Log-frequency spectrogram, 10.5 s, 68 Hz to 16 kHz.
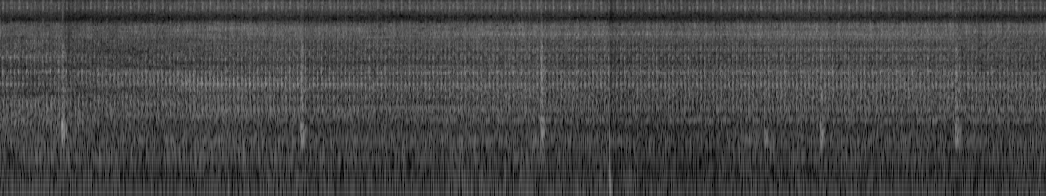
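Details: Chevrolet Captiva 2.2 diesel clatter at idle with a scattered, uneven knock every second or two; engine knock at idle, owner suspects the timing chain mechanism/components, not confirmed.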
